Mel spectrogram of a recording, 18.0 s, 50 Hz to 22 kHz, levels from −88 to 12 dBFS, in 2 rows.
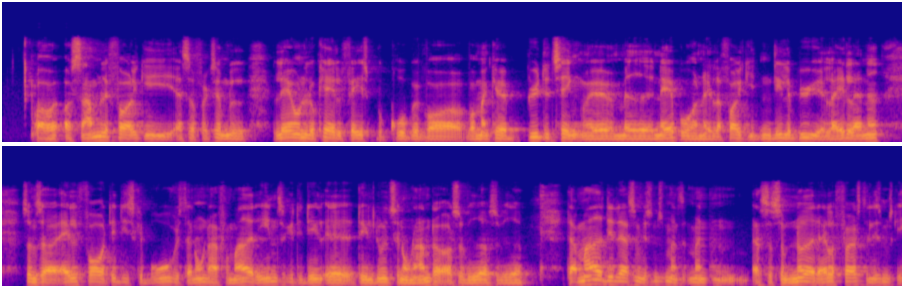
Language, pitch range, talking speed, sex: Danish, 80-95 Hz, 265 wpm, male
